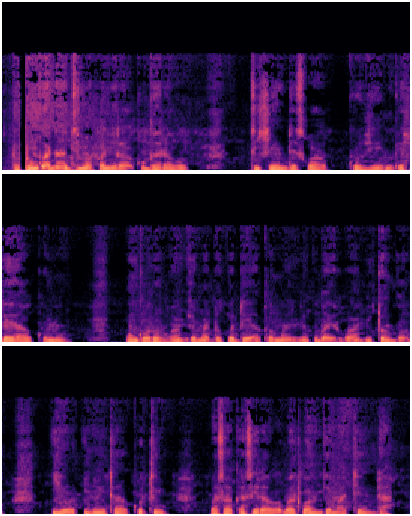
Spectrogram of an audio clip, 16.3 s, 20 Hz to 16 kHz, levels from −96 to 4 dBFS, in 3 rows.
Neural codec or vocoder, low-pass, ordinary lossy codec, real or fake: autoencoder, 48 kHz, 128 numbers a frame, DAC-VAE, trained on Japanese speech; 14.4 kHz; MP3, 48 kbps; fake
